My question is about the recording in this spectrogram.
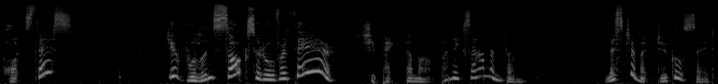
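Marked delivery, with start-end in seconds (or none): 0.1-3.4 puzzled wife. A narrator's reading. Wife finds the socks.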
